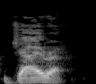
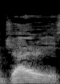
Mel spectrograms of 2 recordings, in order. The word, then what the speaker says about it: Jireh: That's actually Jehovah Jireh, or Jireh. Some people call it Jireh, some people call it Jireh, but it's spelled J-I-R-E-H, Jireh, or Jireh.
